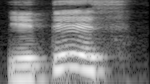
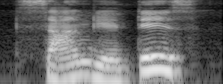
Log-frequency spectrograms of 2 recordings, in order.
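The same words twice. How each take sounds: First: Loud, much higher rising shout; shouted question. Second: Said in the usual way. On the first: A narrator's reading. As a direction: yell the demand at her. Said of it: "साहेब ओरडला". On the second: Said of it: "साहेबाचा आवाज चढला".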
